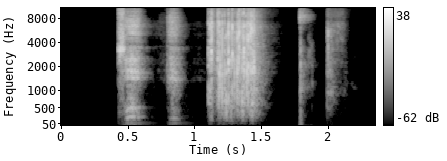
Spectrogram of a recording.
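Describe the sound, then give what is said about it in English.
Playing cards being shuffled: a few short, crisp papery bursts, with one longer fluttering riffle in the middle, then two quick snaps. Moderately loud, with no talking. “You're the one shuffling.”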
